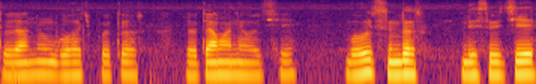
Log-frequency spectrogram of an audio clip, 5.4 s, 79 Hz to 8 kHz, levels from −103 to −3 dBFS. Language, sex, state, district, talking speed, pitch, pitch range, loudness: Odia, male, Odisha, Sambalpur, 90 wpm, 135 Hz, 130-135 Hz, -19 LUFS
